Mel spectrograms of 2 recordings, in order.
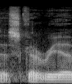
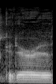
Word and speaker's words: Scuderia: of my scooter is some people pronounce s Correa but I heard the head of the company calls good area so I'll go with that and again same my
